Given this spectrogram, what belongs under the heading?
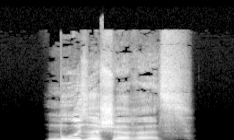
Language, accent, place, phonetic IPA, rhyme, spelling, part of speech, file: German, Germany, Berlin, [ˈmuːzɪʃəʁəs], -uːzɪʃəʁəs, musischeres, adjective, De-musischeres.ogg
- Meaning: strong/mixed nominative/accusative neuter singular comparative degree of musisch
